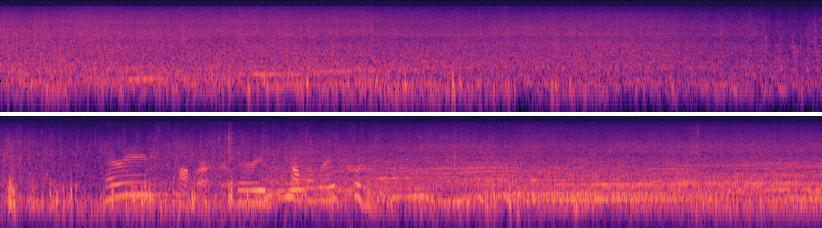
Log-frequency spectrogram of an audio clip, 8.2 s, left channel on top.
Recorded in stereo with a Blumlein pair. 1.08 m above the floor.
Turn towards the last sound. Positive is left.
turn(degrees=-45)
